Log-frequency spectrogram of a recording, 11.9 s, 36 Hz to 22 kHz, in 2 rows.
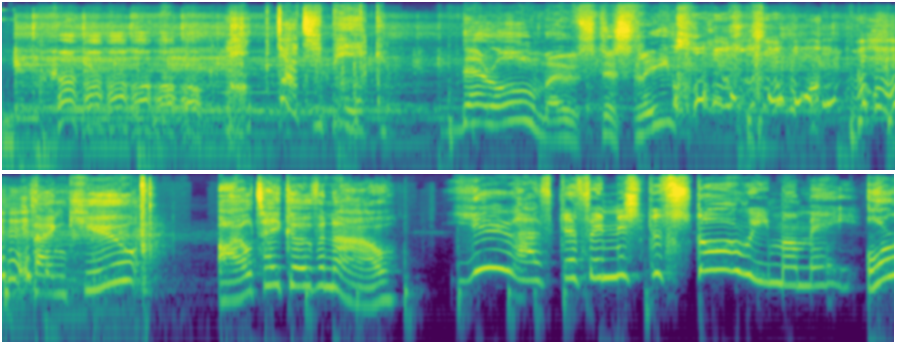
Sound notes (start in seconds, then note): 0.3 laughs / honks; 4.2 both laugh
